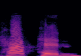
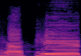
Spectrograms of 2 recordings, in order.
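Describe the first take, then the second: First: It is said with English pronunciation. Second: It is said with Thai-style pronunciation. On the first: The speaker calls it right. "แต่จริงๆมันคือ" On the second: The speaker calls it wrong. "แต่เราอ่านแบบไทยๆเราก็"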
